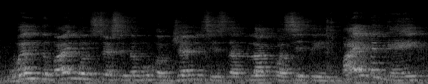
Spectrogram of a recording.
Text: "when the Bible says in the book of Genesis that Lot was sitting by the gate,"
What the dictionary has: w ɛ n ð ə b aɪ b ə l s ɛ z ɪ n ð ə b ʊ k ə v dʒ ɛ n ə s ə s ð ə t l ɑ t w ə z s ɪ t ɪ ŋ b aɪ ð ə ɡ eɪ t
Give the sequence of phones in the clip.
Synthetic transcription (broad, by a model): w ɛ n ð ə b aɪ b ə l s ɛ s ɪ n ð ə b ʊ k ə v dʒ ɛ n ə s ə s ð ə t l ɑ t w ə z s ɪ t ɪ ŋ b aɪ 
